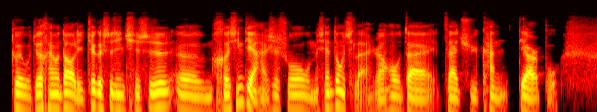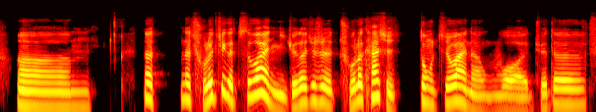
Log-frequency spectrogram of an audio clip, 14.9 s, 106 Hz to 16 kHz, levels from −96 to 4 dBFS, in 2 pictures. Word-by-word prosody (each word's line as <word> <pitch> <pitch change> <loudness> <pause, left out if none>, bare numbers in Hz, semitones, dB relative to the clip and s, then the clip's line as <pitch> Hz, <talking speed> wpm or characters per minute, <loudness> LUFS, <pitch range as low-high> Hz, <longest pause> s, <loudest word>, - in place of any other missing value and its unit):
对， 130 -2 +1
我 115 -2 -5
觉 120 - -1
得 - - +4
很 120 - -2
有 120 - 0
道 130 -1 +4
理。 95 -4 -4
这 145 - +1
个 130 - +3
事 125 - -2
情 120 -1 -3
其 115 - -3
实， 130 +4 -1
呃， 110 -3 -3
核 115 - -1
心 125 +8 -5
点 - - +4
还 - - -7
是 115 - -7
说 115 +2 -3
我 110 -2 -6
们 - - -10
先 125 0 -4
动 140 -1 0
起 - - -7
来， - - -7
然 95 +1 -4
后 110 0 -5
再 95 -2 -1
再 105 -3 -1
去 100 +2 -10
看 100 +1 -6
第 - - +2
2 - - +3
步。 - - -15 0.7
呃， 135 -2 +2 0.9
那 195 -2 +3 0.3
那 190 -1 +1
除 - - -5
了 - - +9
这 215 +6 0
个 190 -6 +6
之 205 +5 -2
外， 240 +1 +9
你 235 -4 -3
觉 130 - +1
得 165 +3 +3
就 180 +2 -3
是 165 -5 0
除 145 - -3
了 185 - +7
开 210 +4 +6
始 130 - -2 0.3
动 165 -5 -1
之 160 +5 -3
外 175 0 +7
呢， 120 -5 -3
我 110 -1 -2
觉 115 +3 -5
得 150 +2 0
130 Hz, 240 characters per minute, -25 LUFS, 115-160 Hz, 0.9 s, 了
